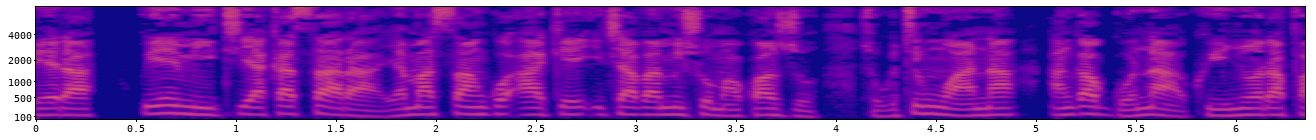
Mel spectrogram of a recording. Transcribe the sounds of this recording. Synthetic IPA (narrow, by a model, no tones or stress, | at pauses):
a | uje̞mitijakasaɾajamasaŋɡo̞ʔake̞it͡ʃaʋamiʃo̞makwaːʐo̞ʐ̥o̞k̬utimwanaːŋɡaɡʱo̞nakuiɲo̞ɾapaː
